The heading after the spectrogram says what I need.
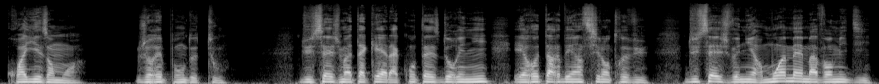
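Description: Audiobook role: man reading a commanding gentleman protector, firm and measured, dry booth sound. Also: lowish voice, fairly even intonation, no echo, lightly acted.

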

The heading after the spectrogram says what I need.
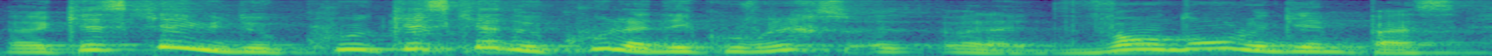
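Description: A man's voice: high-pitched, very animated, fast talker, mellow. A man hosting a casual gaming podcast chat, joking and laughing often. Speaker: podcast host.

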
